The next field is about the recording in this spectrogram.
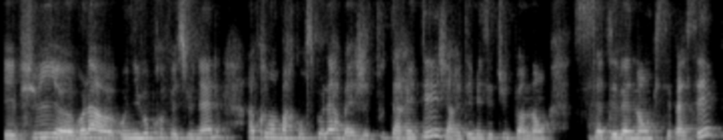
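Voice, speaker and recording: A young woman in her twenties tells her story as a podcast guest, pausing often and restarting her sentences. Her voice sits at a middle pitch. She sounds a little away from the microphone. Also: fairly even intonation, a little mellow. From France. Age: 20s. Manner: hesitant, many fillers and restarts. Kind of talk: personal story in a podcast interview. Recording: voice a bit distant from the mic.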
